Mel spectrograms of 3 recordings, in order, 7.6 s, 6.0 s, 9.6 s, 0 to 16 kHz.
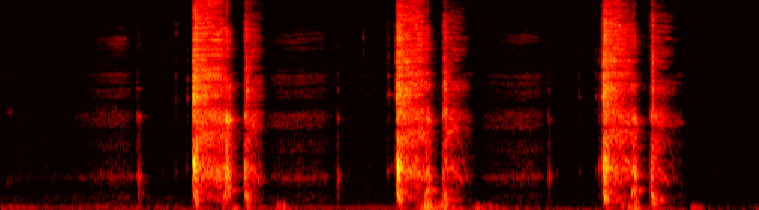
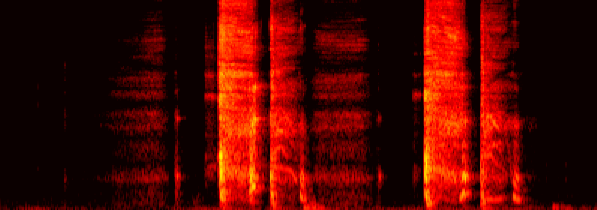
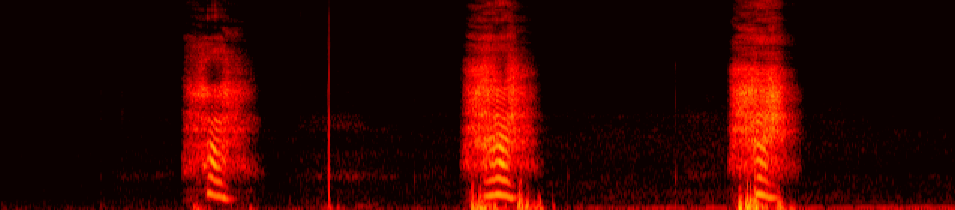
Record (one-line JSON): {"three_cough_length": "7.6 s", "three_cough_amplitude": 30832, "three_cough_signal_mean_std_ratio": 0.29, "cough_length": "6.0 s", "cough_amplitude": 28344, "cough_signal_mean_std_ratio": 0.32, "exhalation_length": "9.6 s", "exhalation_amplitude": 7541, "exhalation_signal_mean_std_ratio": 0.34, "survey_phase": "alpha (2021-03-01 to 2021-08-12)", "age": "18-44", "gender": "Female", "wearing_mask": "No", "symptom_cough_any": true, "symptom_new_continuous_cough": true, "symptom_fatigue": true, "symptom_fever_high_temperature": true, "symptom_headache": true, "symptom_change_to_sense_of_smell_or_taste": true, "symptom_loss_of_taste": true, "symptom_onset": "7 days", "smoker_status": "Never smoked", "respiratory_condition_asthma": true, "respiratory_condition_other": false, "recruitment_source": "REACT", "submission_delay": "1 day", "covid_test_result": "Negative", "covid_test_method": "RT-qPCR"}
